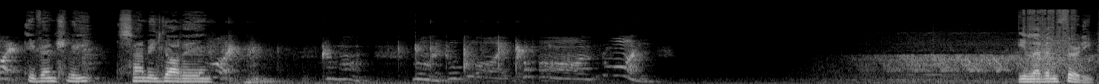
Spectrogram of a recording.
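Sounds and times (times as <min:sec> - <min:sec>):
speech: 0:00.2 - 0:02.6, 0:10.2 - 0:10.9
low traffic rumble: 0:07.4 - 0:10.9
ambulance siren wailing: 0:08.4 - 0:10.9.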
